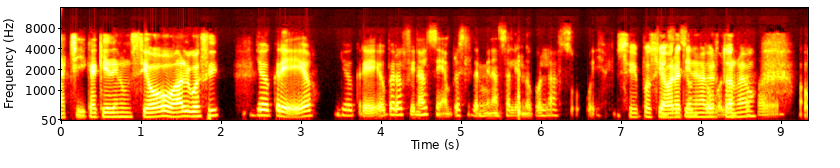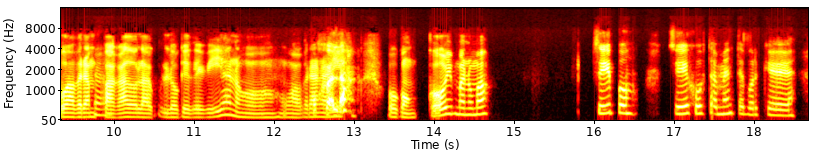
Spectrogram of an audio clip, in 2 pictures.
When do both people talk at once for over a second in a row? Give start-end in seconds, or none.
7.4-8.7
